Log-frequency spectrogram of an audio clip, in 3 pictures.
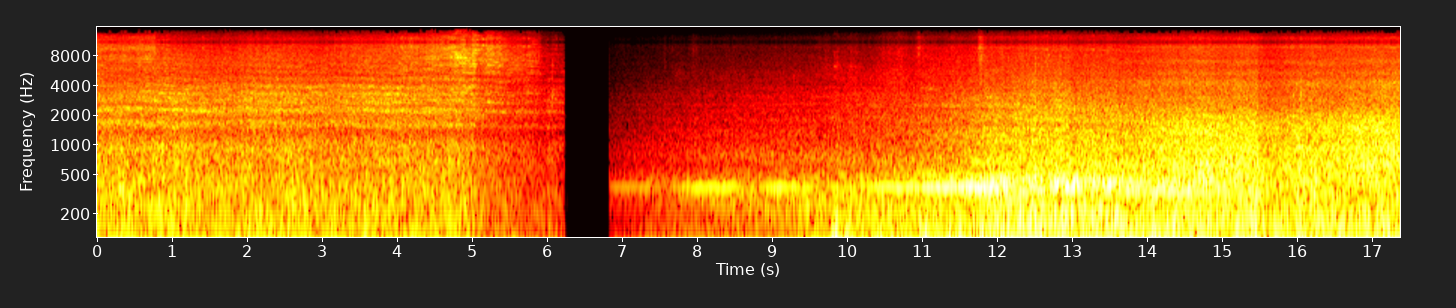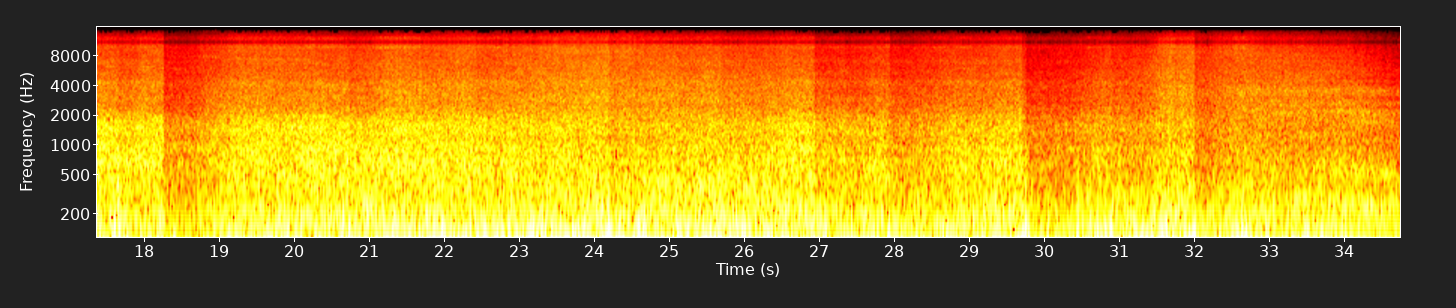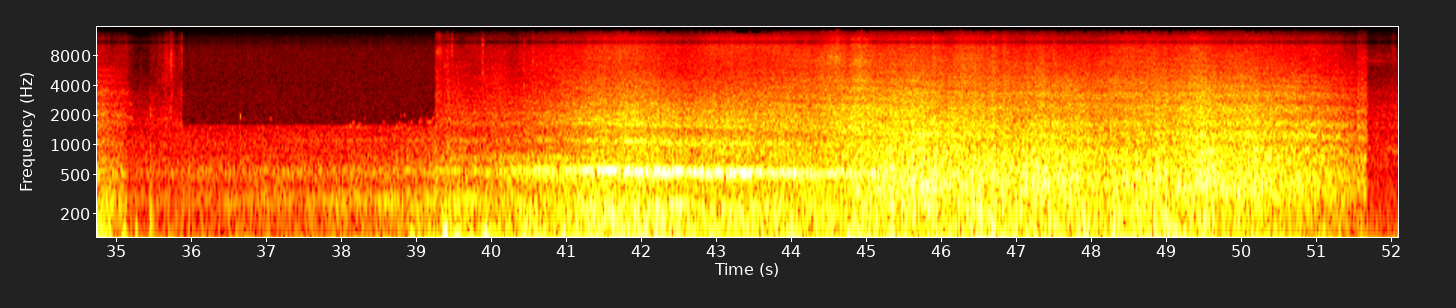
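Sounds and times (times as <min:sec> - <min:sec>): locomotive humming tone: 0:06.9 - 0:30.4, 0:39.0 - 0:51.7
freight train rumbling past: 0:07.5 - 0:35.4, 0:39.4 - 0:51.8.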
